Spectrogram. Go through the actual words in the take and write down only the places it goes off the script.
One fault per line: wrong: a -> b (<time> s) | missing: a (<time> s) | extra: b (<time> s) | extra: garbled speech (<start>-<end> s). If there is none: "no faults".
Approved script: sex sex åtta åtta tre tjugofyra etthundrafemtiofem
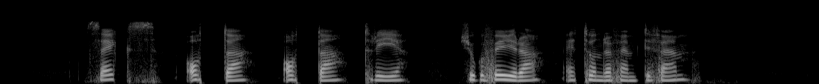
missing: sex (1.6 s)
